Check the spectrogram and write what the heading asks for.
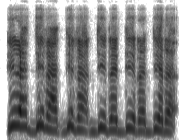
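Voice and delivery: mock stutter on "did I". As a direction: trip over the words on purpose. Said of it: "you got me stuttering too".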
